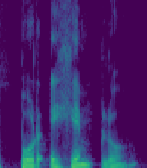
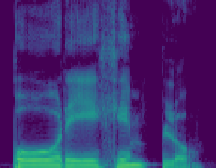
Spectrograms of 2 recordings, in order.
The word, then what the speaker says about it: por ejemplo: No decimos por ejemplo, sino por ejemplo, moviendo la R a la siguiente palabra.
